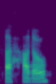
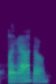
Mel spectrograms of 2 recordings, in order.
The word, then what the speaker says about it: plegado: En los días siguientes, el chico llegaba con el banco plejado. Um, get that open. Plejado, how do you say plejado? Plejado or plegado? Plegado.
